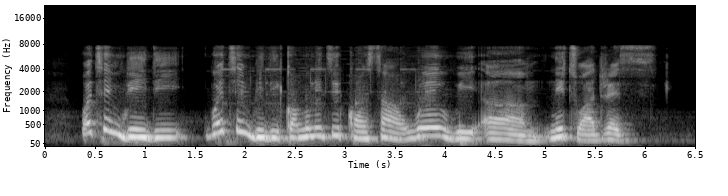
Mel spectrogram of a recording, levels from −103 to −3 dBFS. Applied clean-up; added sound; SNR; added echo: neural separator model SepFormer DNS4.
